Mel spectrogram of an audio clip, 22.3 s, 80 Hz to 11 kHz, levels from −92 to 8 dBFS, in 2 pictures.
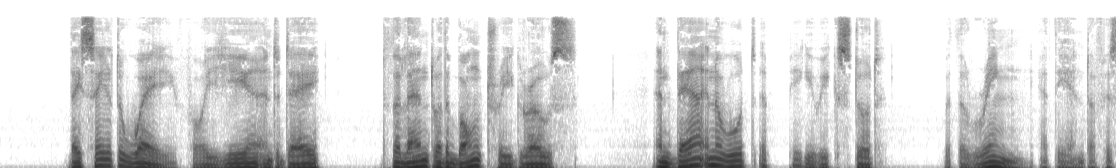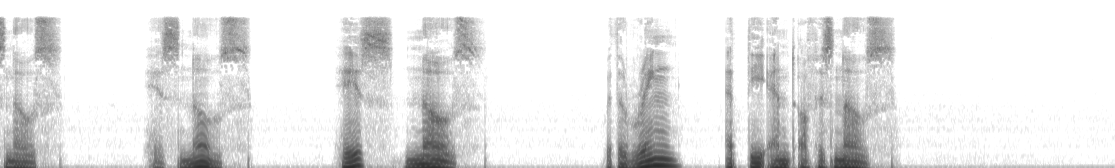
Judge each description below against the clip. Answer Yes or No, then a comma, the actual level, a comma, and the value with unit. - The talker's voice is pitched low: Yes, very low, 85 Hz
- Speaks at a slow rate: Yes, slow, 130 wpm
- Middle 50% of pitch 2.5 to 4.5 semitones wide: No, average, 5.0 semitones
